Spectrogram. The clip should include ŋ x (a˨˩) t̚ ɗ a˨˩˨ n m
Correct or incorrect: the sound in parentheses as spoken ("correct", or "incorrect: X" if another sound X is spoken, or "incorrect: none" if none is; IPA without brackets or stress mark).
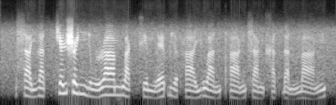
correct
